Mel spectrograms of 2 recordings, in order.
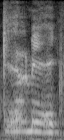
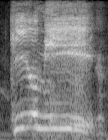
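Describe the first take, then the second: First: It is said in an Austrian accent. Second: It is said in a Mexican accent. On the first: The speaker calls it wrong. "not a, an Austrian accent" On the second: The speaker calls it right. "but in a Mexican accent"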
